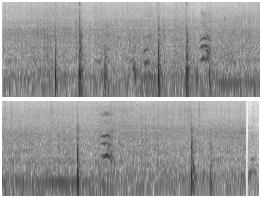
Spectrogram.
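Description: A controller knob clicks and knocks as a small boy turns it.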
